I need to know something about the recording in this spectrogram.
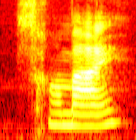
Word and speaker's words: Stromae: Stromae.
